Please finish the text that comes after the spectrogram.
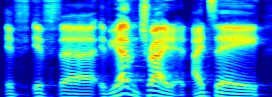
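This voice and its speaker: A man's voice: lowish voice, expressive, moderate pace, bright, forceful tone. A man co-hosting a casual podcast chat about cocktails, playful and wry, with long tangents and asides. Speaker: podcast co-host.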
